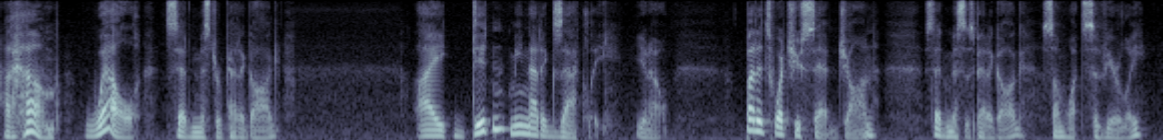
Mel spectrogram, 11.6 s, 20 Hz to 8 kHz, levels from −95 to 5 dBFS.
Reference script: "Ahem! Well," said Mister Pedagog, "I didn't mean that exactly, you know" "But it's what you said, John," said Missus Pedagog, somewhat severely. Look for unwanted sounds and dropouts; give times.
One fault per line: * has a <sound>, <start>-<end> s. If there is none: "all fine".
all fine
